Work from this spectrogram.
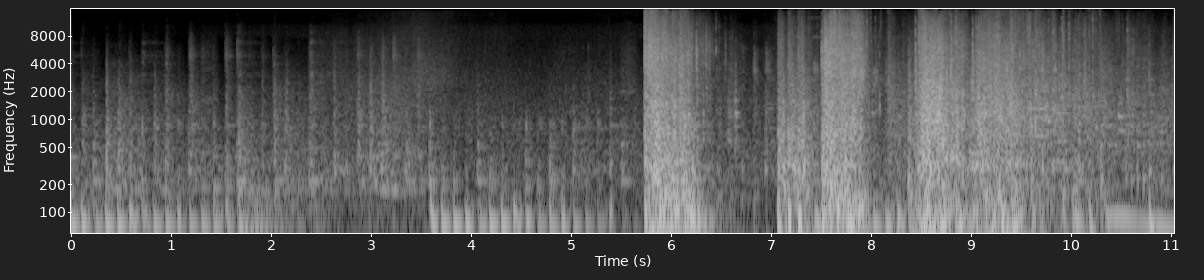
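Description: Bursts of assault rifle fire in the action game Stranglehold come in two loud volleys, the second broken into repeated spurts, following a stretch of quieter game sound and music.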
